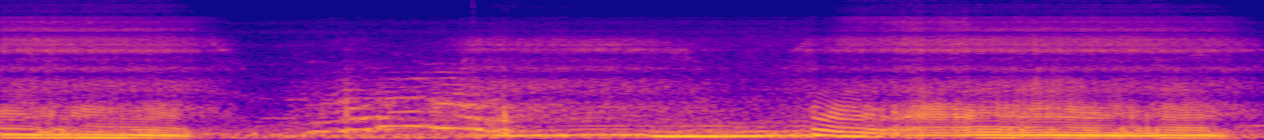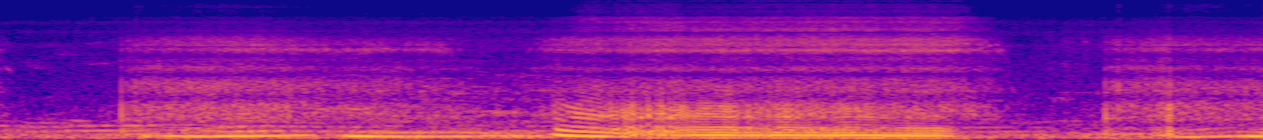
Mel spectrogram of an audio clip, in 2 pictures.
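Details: Sleeping girl with loud, rough snores on each breath in, separated by brief quieter breaths out: steady snoring during sleep.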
